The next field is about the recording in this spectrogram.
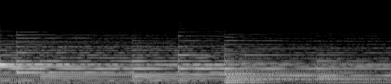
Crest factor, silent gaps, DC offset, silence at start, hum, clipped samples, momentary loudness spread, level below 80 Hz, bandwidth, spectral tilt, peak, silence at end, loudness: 16 dB; none; under 0.1%; 0 s; none; under 0.1%; 7 LU; -50 dBFS; 7.4 kHz; -8 dB/octave; -8 dBFS; 0 s; -26 LUFS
